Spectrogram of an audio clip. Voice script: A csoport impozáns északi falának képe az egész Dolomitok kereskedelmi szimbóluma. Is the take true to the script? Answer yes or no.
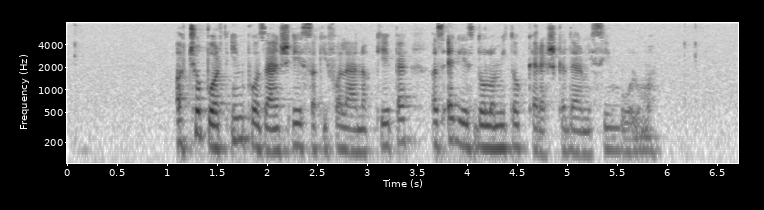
yes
